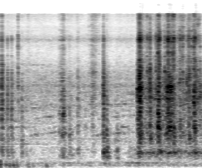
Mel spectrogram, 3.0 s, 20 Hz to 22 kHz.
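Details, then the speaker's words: Epson L120 that had alternating blinking lights and a carriage that would not move, after a reset/initialize and power cycle: short whirs and clicks as the carriage travels on power-up. The lights stop blinking; it is initialising normally. "Alhamdulillah, dengar kan suaranya? Nah, itu merdu sekali suaranya. sudah keluar suaranya ini udah."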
